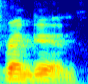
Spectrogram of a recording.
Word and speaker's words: Rangoon: I think it's Rangoon. – Rangoon. Why can't I say it right? I feel like I'm saying it weird. I feel like the A is a little sharper than you're making it.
